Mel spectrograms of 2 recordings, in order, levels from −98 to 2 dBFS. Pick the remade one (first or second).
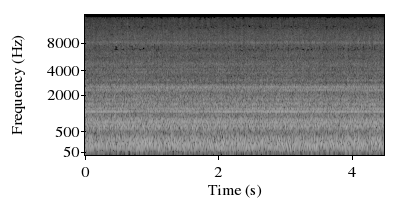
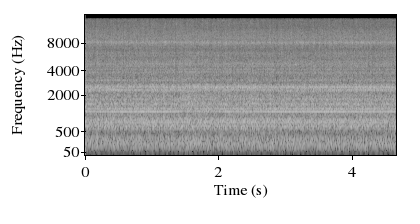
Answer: first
